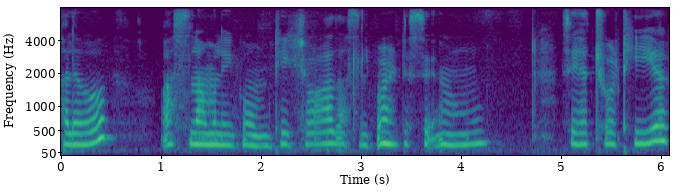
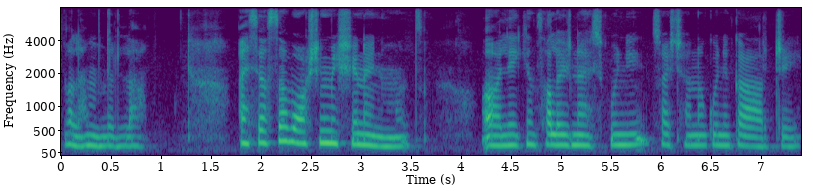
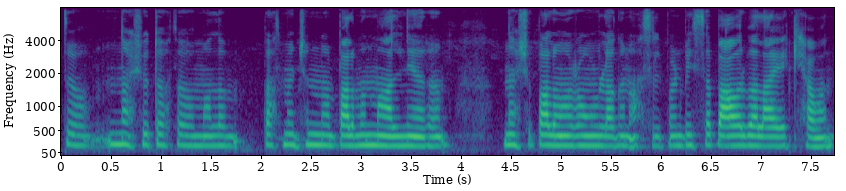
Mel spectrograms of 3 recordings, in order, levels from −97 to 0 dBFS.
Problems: none marked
